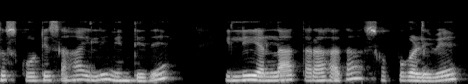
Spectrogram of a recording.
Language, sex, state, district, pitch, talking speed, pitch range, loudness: Kannada, female, Karnataka, Bangalore, 195 Hz, 100 wpm, 180-220 Hz, -17 LUFS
